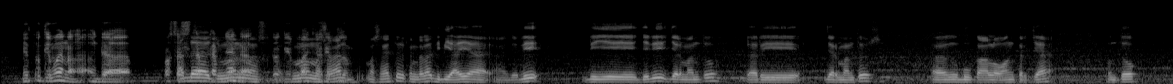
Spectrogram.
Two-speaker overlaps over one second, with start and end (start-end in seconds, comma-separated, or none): 1.8-3.5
